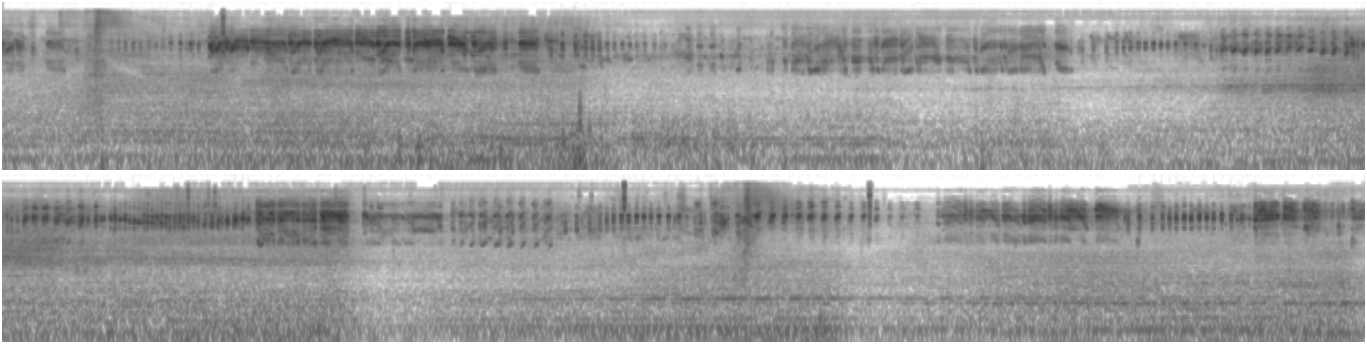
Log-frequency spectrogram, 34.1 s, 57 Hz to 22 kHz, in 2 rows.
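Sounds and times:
steady low rumble: 0:00.0 - 0:16.9
birds calling: 0:00.0 - 0:34.0.

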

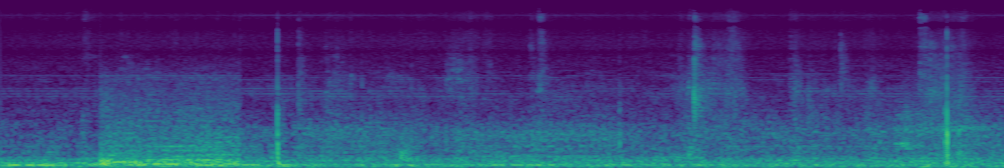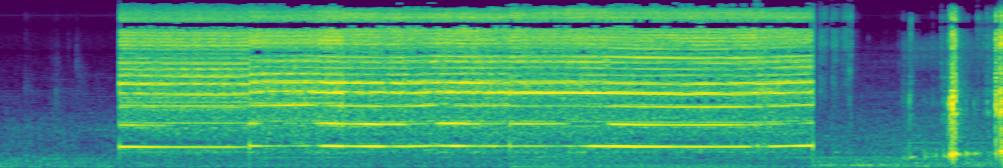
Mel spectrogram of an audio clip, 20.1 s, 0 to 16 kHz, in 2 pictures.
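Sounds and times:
rotary tool engraving wood: 0:11.2 - 0:18.2.

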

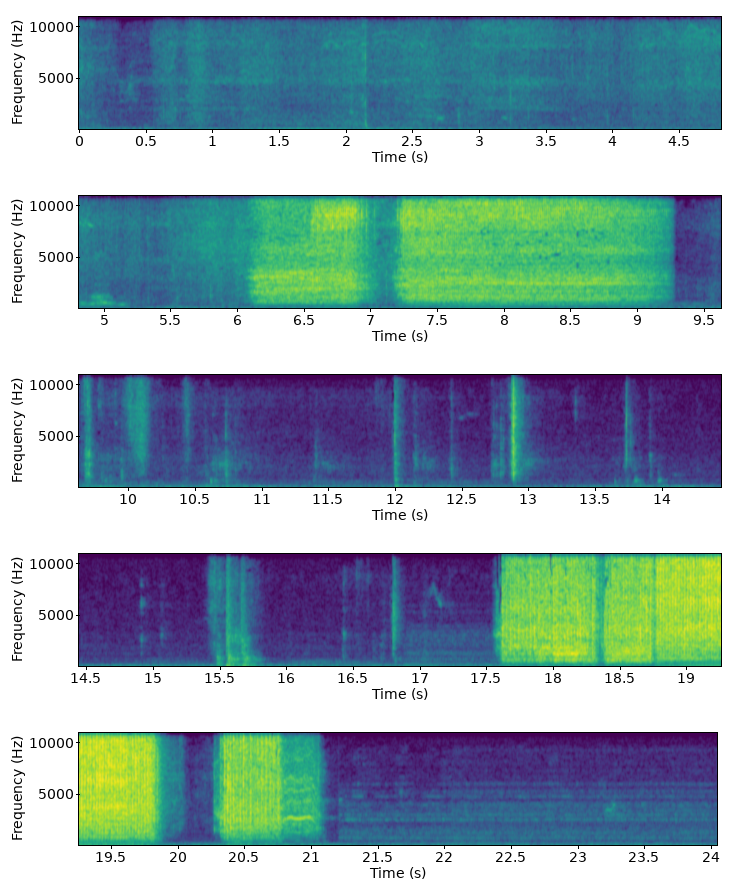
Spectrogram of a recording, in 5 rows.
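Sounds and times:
power drill boring into log: 0:06.1 - 0:09.3, 0:17.6 - 0:21.1.

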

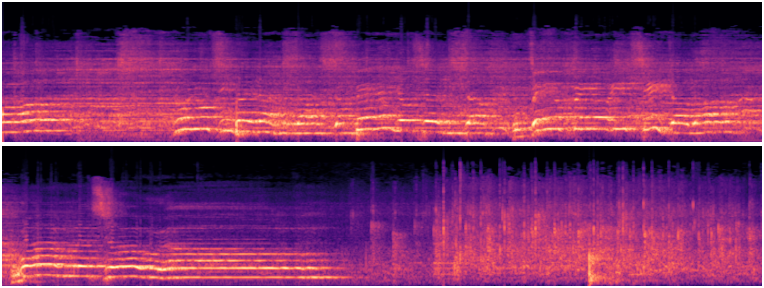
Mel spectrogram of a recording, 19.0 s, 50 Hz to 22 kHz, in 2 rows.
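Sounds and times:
man singing into a microphone: 0:00.0 - 0:01.2, 0:02.0 - 0:13.8
audience clapping: 0:14.1 - 0:19.0.

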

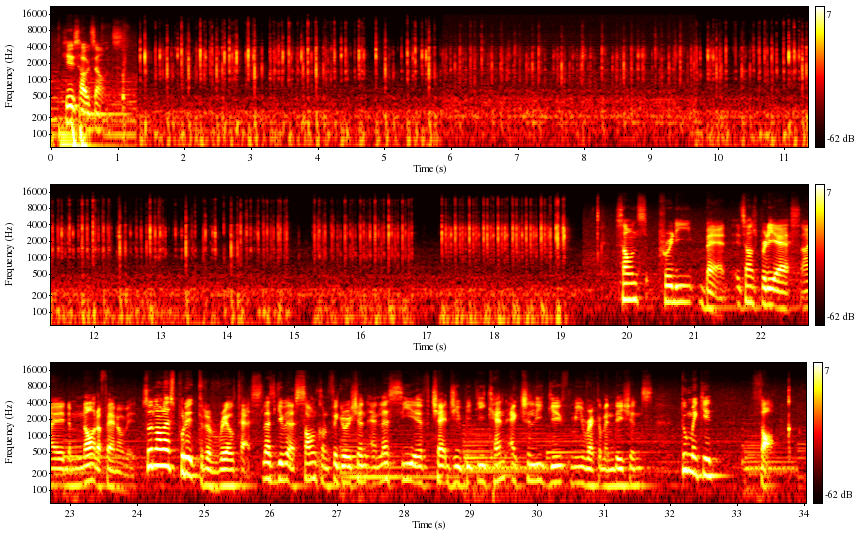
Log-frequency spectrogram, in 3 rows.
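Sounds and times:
fast mechanical keyboard typing: 0:01.3 - 0:19.2.

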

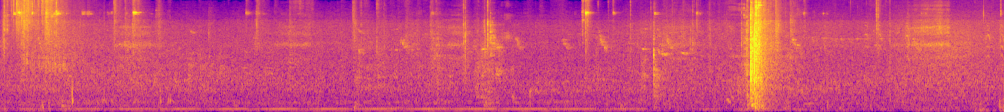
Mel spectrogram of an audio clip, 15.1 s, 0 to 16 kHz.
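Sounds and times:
door slamming shut: 0:11.0 - 0:12.1.

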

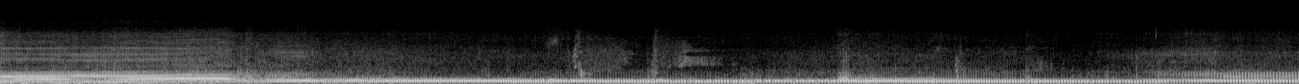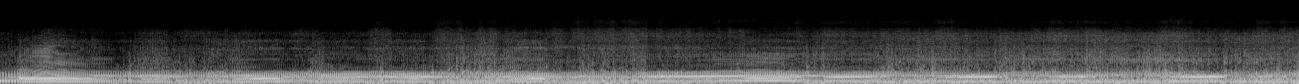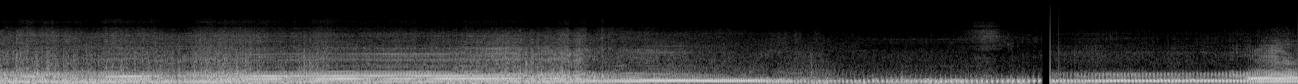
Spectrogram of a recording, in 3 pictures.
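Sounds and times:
motorcycle engine revving: 0:00.0 - 0:38.9
wind rumble on microphone: 0:13.9 - 0:32.1.

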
